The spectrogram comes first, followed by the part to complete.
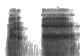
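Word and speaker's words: מַרְאֶה: You should hear two clearly distinct syllables. رأس مرأة, not mare, not mare, but mar, break, should be a glottal stop sound from the aleph.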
